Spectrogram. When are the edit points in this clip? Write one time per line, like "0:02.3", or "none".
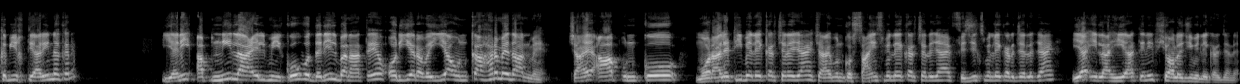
none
